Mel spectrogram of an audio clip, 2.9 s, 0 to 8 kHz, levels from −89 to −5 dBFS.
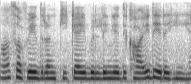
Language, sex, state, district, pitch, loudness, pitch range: Hindi, female, Chhattisgarh, Bilaspur, 210 Hz, -24 LUFS, 210-220 Hz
